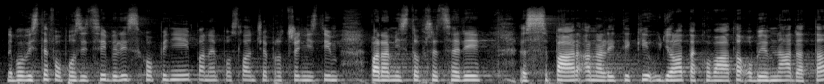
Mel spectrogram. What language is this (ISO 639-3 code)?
ces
